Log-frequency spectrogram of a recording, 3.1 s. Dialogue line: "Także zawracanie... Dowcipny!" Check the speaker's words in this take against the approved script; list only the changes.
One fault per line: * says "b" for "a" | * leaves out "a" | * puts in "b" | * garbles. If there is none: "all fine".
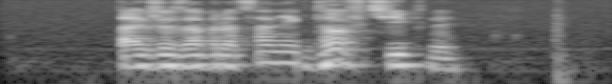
all fine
